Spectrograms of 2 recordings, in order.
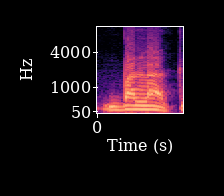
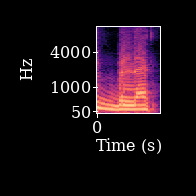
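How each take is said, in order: First: "बलक" as two syllables, ba-LAK; "बलक" ending in -lak, not -laik; taught pronunciation "बलक". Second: "ब्लैक" as one syllable, BLAIK; wrong pronunciation "ब्लैक". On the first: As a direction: say "बलक" with a vowel after the b. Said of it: "इसको हम क्या पढ़ते हैं". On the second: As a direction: say "ब्लैक" with bl together and an "ai" vowel. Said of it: "ना कि ब्लैक पढ़ना है". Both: Shown as a demonstration.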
